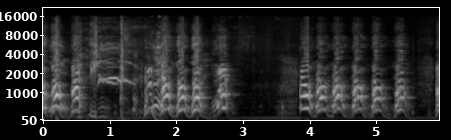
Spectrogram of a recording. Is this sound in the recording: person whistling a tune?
no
